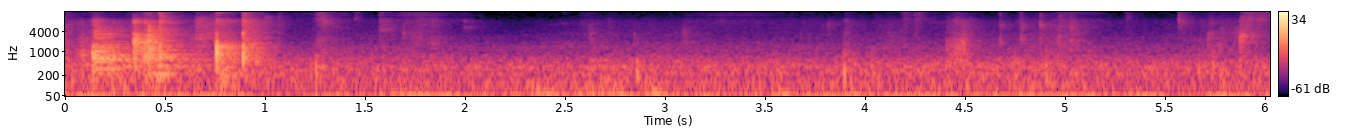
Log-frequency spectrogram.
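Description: Brief metallic clatter and clinks of parts or tools being handled in a workshop, loudest in the first second, followed by a few faint knocks.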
